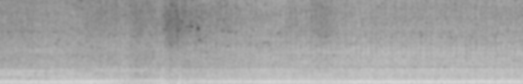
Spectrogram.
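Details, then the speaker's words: Ford Transit at idle, injectors checked and working: a rapid, fairly even knock from the middle of the engine. It later stalls abruptly, and the owner suspects the crankshaft pulley failed. "Стучит, мне кажется, что-то в середине."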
